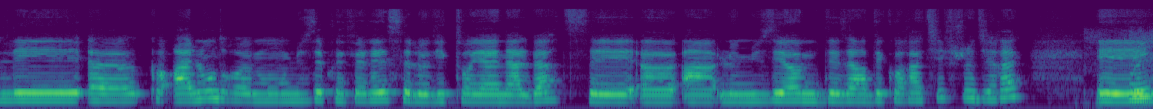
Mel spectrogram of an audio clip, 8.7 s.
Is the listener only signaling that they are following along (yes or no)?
yes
